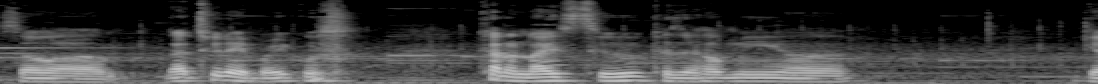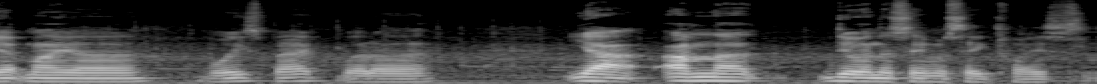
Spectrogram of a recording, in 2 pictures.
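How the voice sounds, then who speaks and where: A man's voice: on the low side, steady tone, unhurried. Rambling young man streaming a game. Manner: rambling, distracted, swears casually. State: voice recovering from strain. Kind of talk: casual gameplay commentary. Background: game music.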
